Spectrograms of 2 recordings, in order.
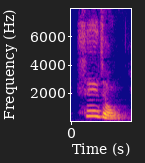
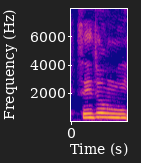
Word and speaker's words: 세종: Be very careful with the pronunciation here because it's a bit complicated. 세종. Sejong, you already know Sejong so King Sejong.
